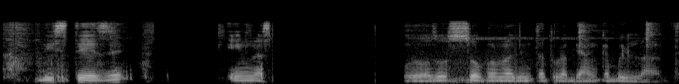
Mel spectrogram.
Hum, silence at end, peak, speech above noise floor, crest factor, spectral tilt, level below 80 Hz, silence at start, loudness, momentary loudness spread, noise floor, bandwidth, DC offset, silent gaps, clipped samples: none; 0 s; -10 dBFS; over 60 dB; 22 dB; -3 dB/octave; -70 dBFS; 0.05 s; -29 LUFS; 14 LU; under -90 dBFS; 8.2 kHz; under 0.1%; 1.78-2.16 s, 2.78-4.02 s; under 0.1%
